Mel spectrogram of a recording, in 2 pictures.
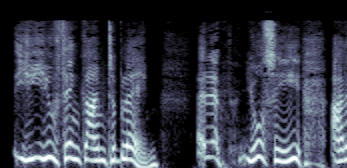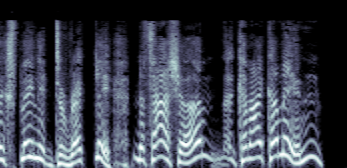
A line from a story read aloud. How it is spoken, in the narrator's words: he cried with a sort of assumed boldness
